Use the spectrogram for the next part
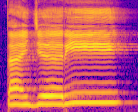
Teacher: Kemudian ra-nya dibaca secara tarqiq karena barisnya kasrah, maka bacanya tipis, lidah belakang datar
